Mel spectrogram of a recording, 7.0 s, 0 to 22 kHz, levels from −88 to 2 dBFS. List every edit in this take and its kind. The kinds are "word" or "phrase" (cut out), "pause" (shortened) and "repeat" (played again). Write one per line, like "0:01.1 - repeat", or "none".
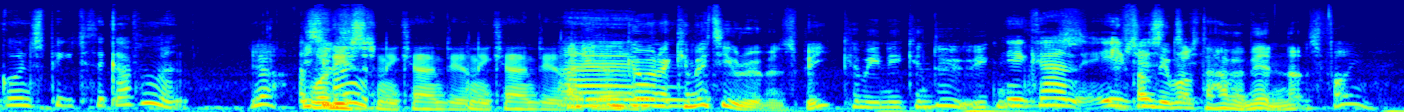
0:01.5 - word
0:01.8 - word
0:02.3 - repeat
